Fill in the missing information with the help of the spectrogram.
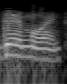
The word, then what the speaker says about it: Des Moines: It's Des Moines. – Des Moines. – Des Moines, it's French. Nobody says it right.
